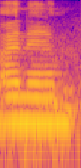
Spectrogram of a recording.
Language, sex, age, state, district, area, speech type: Gujarati, female, 18-30, Gujarat, Valsad, rural, spontaneous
